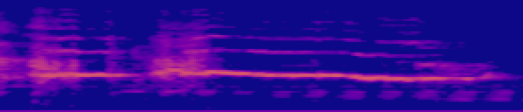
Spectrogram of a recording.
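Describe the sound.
A rooster crows in a single drawn-out call that holds a steady, tonal pitch for over two seconds, loud and alone, with no voices.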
